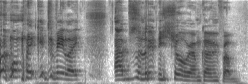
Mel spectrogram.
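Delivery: high, laughing impression of an over-explaining friend; giggling through a friend's earnest words; laughing mock quote. Streamer laughingly imitates his careful friend, high and giggly. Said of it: "I love when you're just like".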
